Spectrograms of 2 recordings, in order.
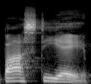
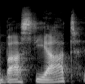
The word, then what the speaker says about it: Bastiat: Frederick Bastiat, probably Bastiat is how a lot of people pronounce it. He's French. It was probably Bastiat.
